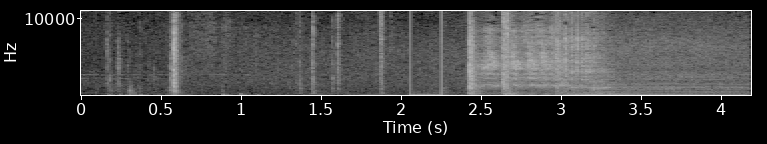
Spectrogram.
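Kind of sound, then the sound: vehicle, car engine starting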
